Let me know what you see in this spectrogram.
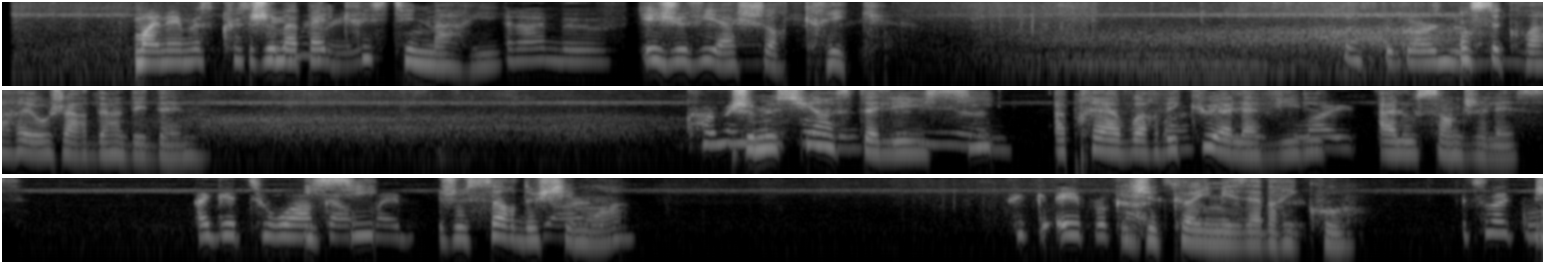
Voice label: Voice over femme documentaire; Discovery

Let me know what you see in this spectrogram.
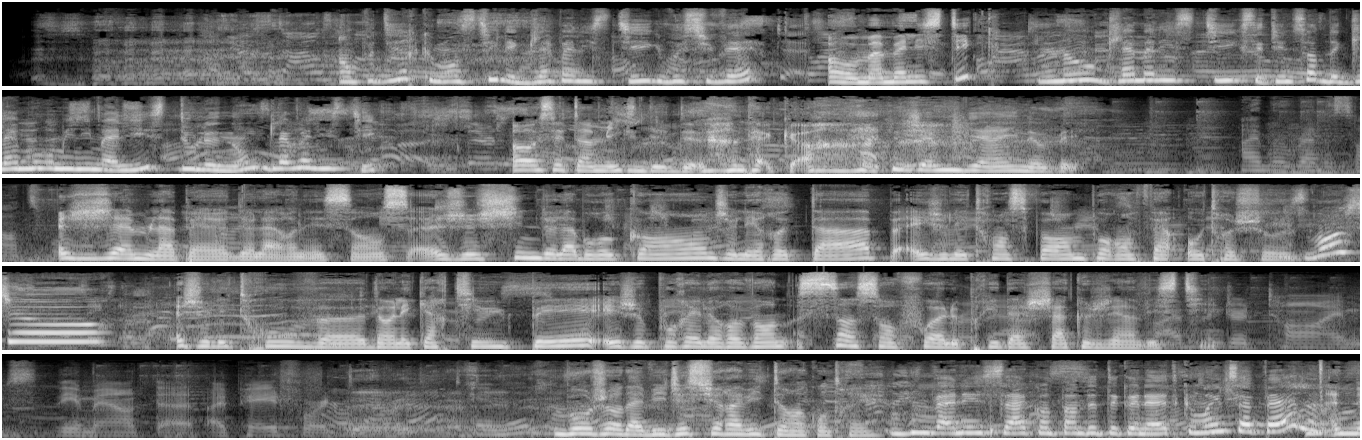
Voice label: voice over; Mamalistique

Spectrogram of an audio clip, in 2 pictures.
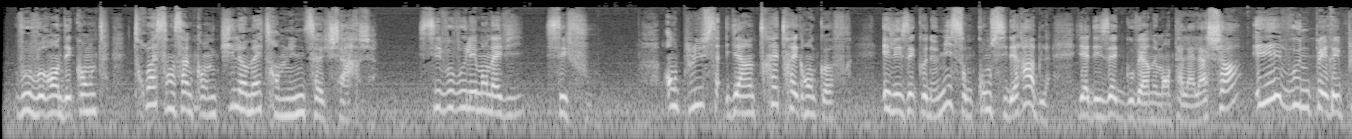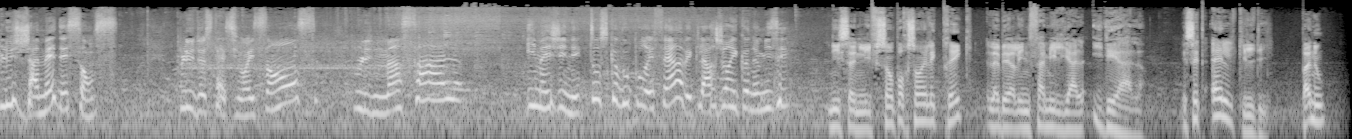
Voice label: doublage; Nissan Leaf Evangelist

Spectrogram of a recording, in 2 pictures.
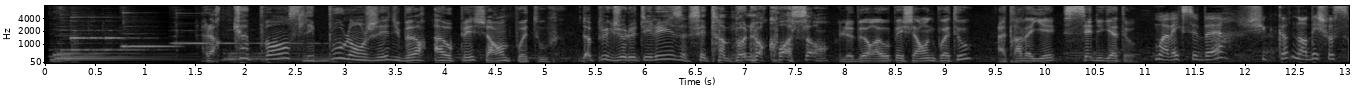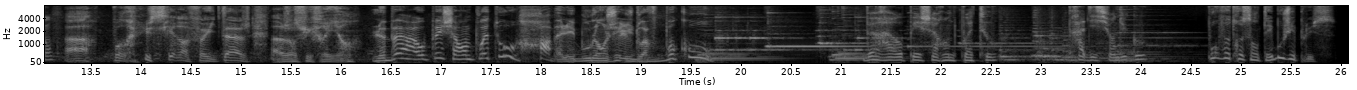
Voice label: RADIO; BEURRE AOP CHARENTE POITOU; BougezPlus

